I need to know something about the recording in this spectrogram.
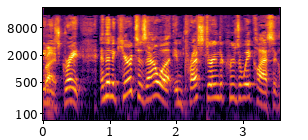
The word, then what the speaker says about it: Akira Tozawa: Neville and Akira Tozawa. Did I pronounce that right?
